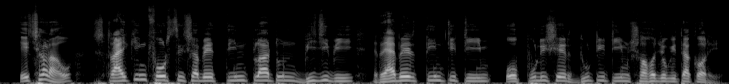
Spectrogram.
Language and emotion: Bengali, neutral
